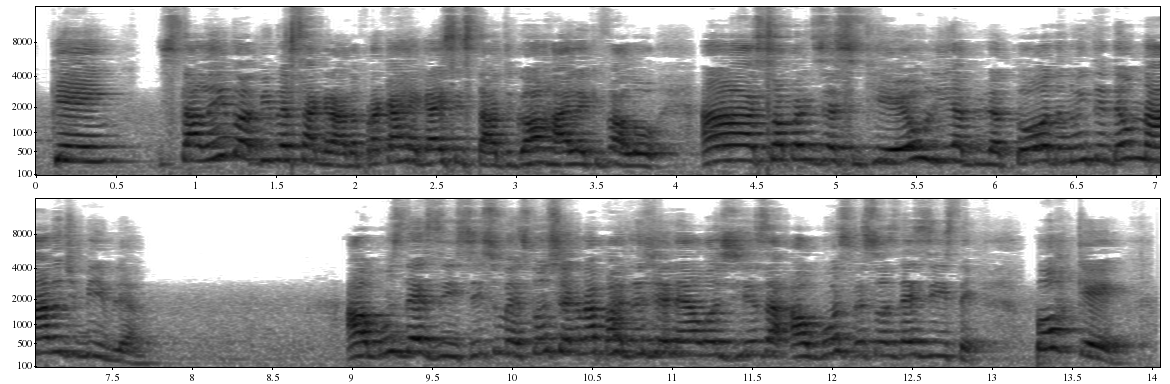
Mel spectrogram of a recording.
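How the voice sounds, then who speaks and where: In a room with audible echo, a woman speaks at a high pitch and a fairly quick pace in an animated tone. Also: ordinary pitch variation. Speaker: Bible teacher. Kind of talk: online Bible class livestream. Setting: live stream.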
